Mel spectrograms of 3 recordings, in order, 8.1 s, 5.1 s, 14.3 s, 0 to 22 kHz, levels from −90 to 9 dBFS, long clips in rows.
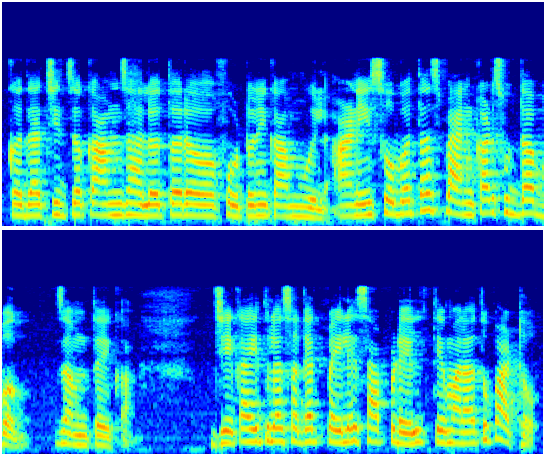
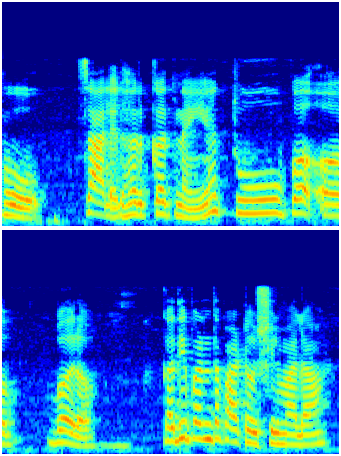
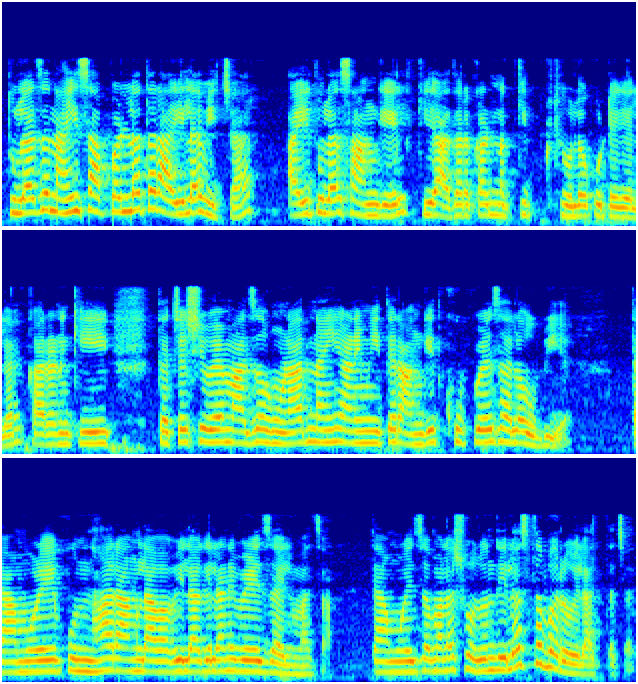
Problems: constant background noise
